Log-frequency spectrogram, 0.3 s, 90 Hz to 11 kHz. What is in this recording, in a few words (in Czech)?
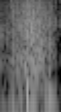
dosednuti; Mafie 1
